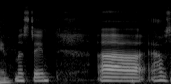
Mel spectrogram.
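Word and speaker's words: Mustaine: Is that how you pronounce his last name? Mustain. Mustain.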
